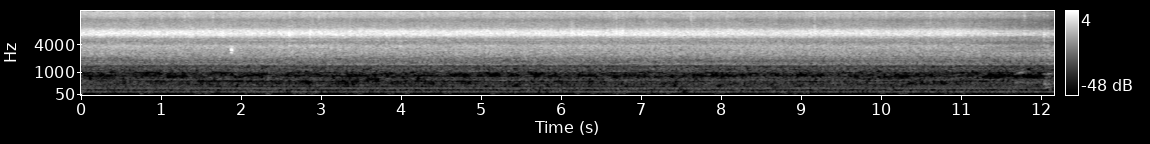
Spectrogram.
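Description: Sliced pork lung and heart sautéing in a hot wok: a steady, even sizzle.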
